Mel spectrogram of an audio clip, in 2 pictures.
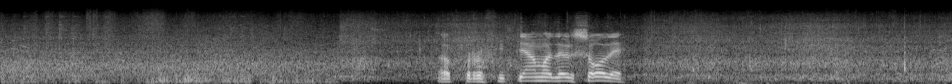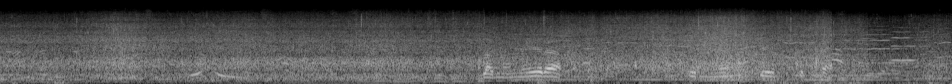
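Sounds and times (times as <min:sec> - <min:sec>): waves washing onto beach: 0:00.0 - 0:19.0
voices: 0:08.3 - 0:19.0.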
